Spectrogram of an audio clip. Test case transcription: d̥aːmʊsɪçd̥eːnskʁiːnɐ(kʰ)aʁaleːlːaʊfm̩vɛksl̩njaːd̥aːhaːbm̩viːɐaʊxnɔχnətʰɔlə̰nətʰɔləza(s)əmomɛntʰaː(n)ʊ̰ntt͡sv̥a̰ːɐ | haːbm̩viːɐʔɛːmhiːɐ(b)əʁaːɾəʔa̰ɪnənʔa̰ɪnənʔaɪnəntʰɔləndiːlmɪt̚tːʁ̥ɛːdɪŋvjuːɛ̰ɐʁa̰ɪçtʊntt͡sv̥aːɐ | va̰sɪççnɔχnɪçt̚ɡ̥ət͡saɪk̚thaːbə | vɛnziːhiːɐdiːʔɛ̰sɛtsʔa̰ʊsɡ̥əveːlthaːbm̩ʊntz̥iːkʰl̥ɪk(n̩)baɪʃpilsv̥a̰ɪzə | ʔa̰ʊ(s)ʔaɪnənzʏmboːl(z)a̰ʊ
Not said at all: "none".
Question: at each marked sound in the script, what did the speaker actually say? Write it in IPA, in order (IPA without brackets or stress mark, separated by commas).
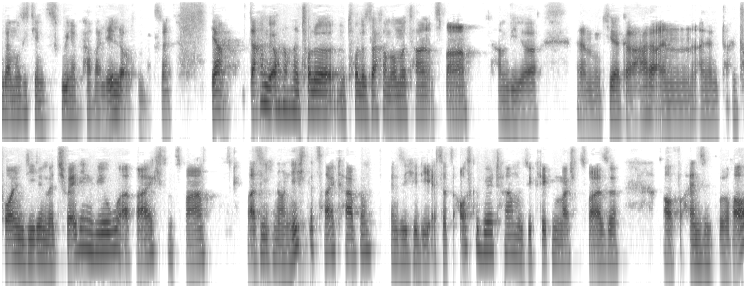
pʰ, χ, n, ɡ, ŋ̩, f, ʁ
